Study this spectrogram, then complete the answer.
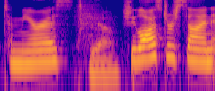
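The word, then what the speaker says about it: Tomyris: queen I think her I think you pronounce it tamiris yeah she lost her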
